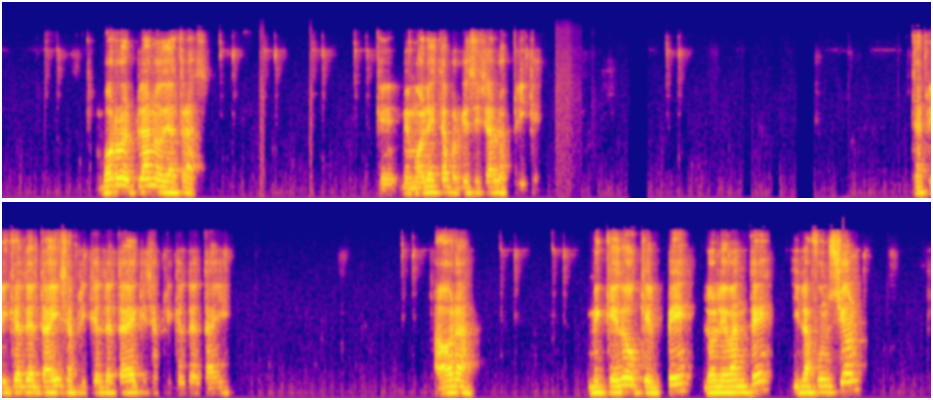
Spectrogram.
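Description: A middle-aged man speaks calmly in bursts over an online call.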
